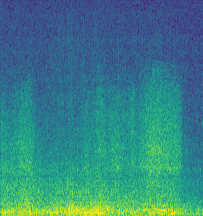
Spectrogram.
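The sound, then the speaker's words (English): Ocean waves wash ashore in a steady, hissing rush of surf, swelling slightly before easing off, continuous, with a hint of wind and no voices. “I can feel this intense longing. I need to pull myself closer to the waves.”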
